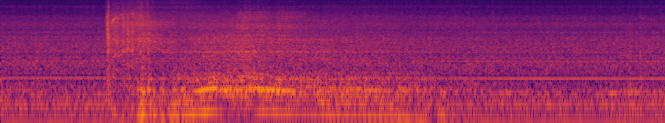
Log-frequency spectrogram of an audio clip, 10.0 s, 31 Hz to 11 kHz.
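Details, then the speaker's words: 1JZ-swapped Lexus SC300, day 2 of no-start troubleshooting, idle air control valve cleaned: starter grinds, catches, revs unevenly and sags into shaky idle with fuel smell; owner suspects gunked-up injectors. "Okay, so it's cutting on. You son of a. I think it's the injectors, guys. It's so gunked up, and I can smell the fuel."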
